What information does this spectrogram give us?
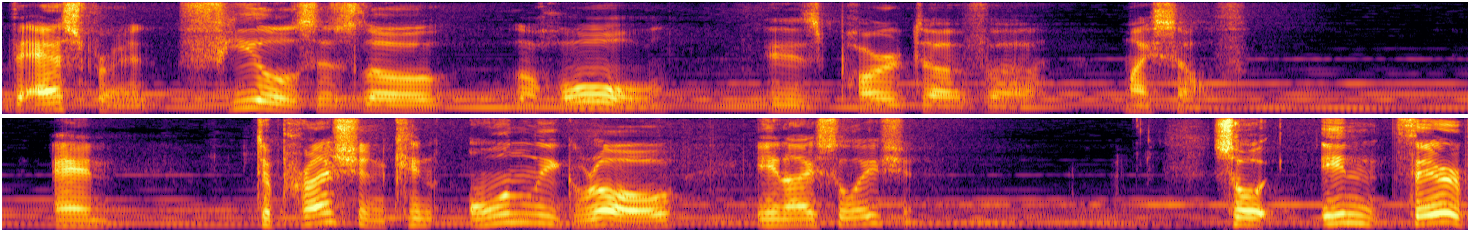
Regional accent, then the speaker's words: Oakland, California, United States; moved away; I was born in Oakland

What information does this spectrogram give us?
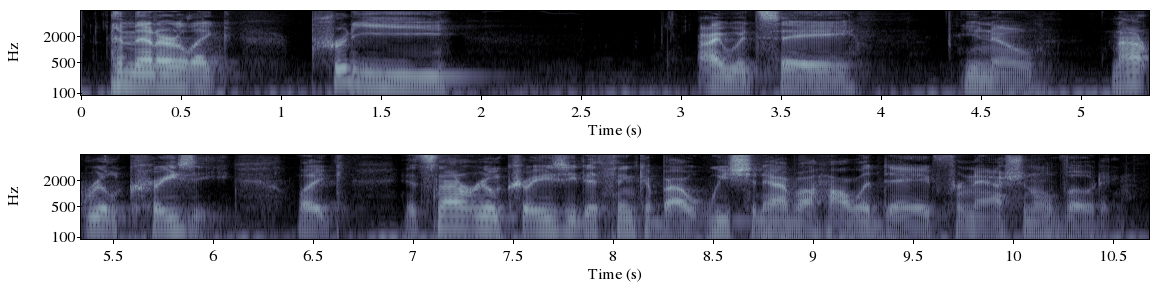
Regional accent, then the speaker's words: United States; our american culture

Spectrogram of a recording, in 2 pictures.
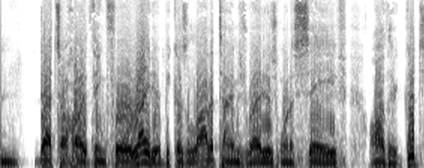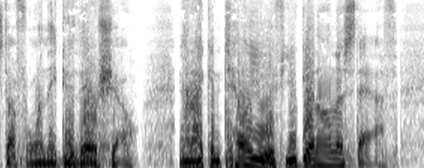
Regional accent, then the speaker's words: Nashua, New Hampshire, United States; me growing up in Nashua, New Hampshire

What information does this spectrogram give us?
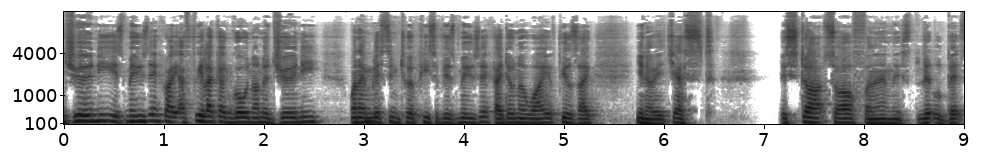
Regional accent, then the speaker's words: Wales, United Kingdom; I'm from Wales

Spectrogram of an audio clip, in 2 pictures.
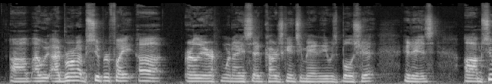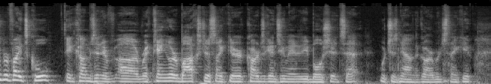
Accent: United States; I grew up outside New York City

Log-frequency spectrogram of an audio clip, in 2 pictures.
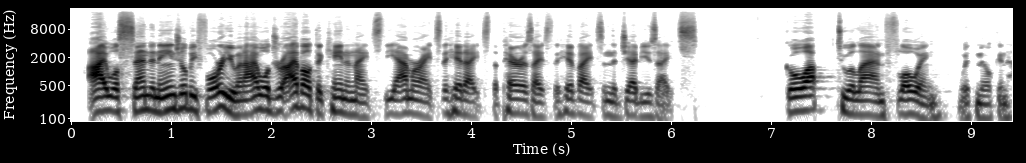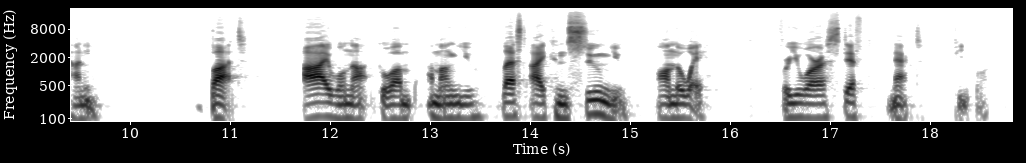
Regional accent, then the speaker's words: Lloydminster, Canada; I was going to the fair growing up in Lloydminster

